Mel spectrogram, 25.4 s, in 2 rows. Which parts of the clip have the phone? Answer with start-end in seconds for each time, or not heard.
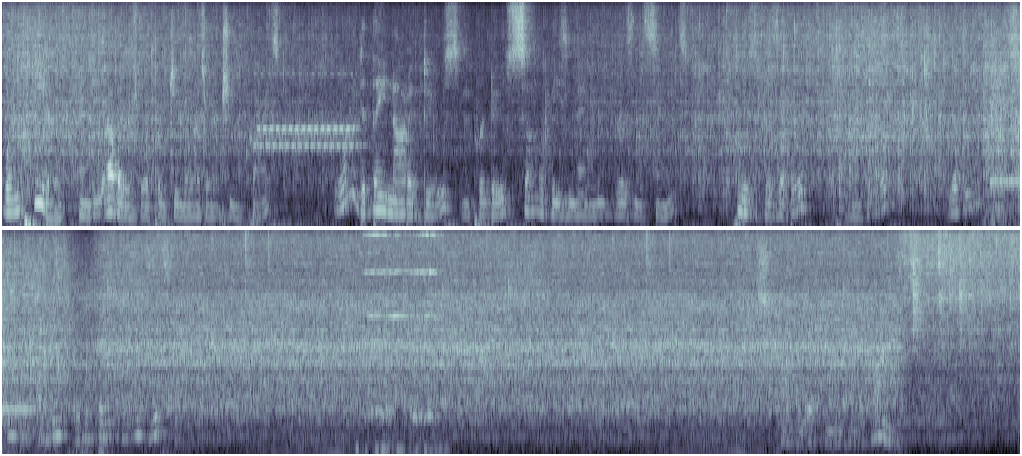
2.6-4.5, 12.3-13.2, 17.1-18.3.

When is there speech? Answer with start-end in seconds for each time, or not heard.
0.0-3.5, 4.2-15.1, 22.1-24.1.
